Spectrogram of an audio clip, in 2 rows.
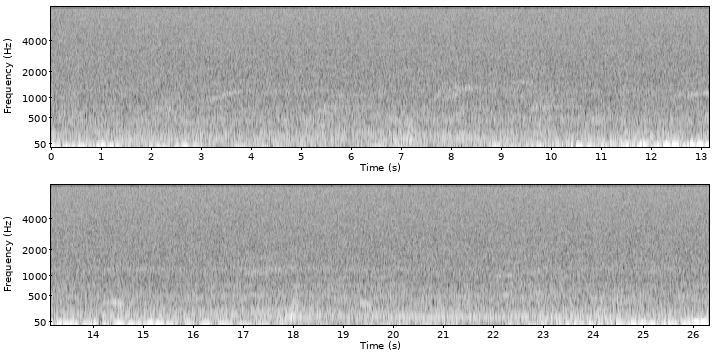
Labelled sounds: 3.2	3.8	humpback whale, 0.90 to 1.2 kHz
7.9	8.4	humpback whale, 0.96 to 1.4 kHz
12.7	13.0	humpback whale, 0.99 to 1.2 kHz
17.0	17.4	humpback whale, 0.93 to 1.2 kHz

